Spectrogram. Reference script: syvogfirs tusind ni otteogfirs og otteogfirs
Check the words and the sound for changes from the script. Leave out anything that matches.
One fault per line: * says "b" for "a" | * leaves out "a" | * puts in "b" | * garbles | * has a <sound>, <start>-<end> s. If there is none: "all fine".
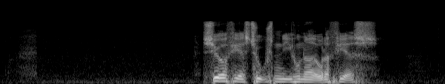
* says "hundrede" for "otteogfirs"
